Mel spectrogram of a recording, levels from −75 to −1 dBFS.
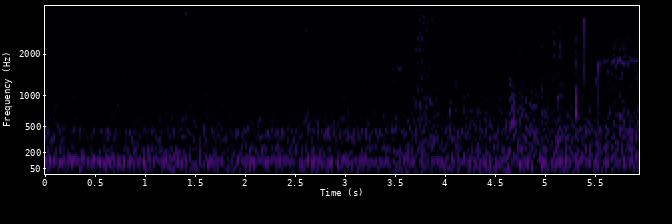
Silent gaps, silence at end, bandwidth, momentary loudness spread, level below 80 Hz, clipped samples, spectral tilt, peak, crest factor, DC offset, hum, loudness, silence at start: none; 0 s; 4 kHz; 5 LU; -72 dBFS; under 0.1%; -4.5 dB/octave; -38 dBFS; 24 dB; under 0.1%; none; -62 LUFS; 0 s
